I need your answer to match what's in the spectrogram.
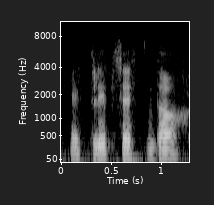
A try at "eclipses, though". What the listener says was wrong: All right, now the GH, this GH will not make a sound. So the only sound on this word at the end that you'll make is an oo, though.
